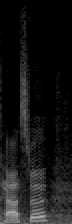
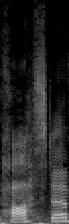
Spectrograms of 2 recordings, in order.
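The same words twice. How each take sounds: First: It is said with a Canadian accent. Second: It is said with an American accent.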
